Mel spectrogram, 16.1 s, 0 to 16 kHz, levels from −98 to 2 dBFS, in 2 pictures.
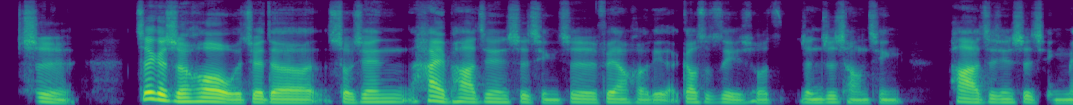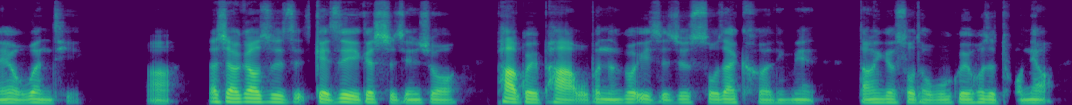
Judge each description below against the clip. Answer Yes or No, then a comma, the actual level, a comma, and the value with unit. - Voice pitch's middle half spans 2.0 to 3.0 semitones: Yes, average, 2.7 semitones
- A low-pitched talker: Yes, low, 110 Hz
